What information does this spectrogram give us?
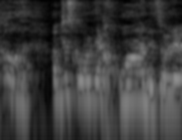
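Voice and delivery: imitating her heavy Spanish pronunciation of Juan; mock Spanish accent. He mocks a friend's wife saying Juan, exaggerated Spanish accent. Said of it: "you don't have to say it like that".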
